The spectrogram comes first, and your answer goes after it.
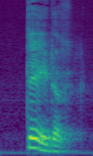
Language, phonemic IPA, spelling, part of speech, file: Dutch, /ˈtedər/, teder, adjective, Nl-teder.ogg
- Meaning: 1. delicate, dainty 2. gentle, tender, with care 3. sensitive, tender, easily hurt or damaged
